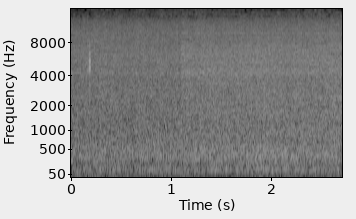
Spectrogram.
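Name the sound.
ocean waves rushing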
